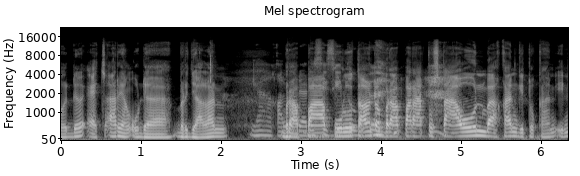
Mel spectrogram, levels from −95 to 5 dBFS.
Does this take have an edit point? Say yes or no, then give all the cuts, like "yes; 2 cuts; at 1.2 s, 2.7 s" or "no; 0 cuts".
no; 0 cuts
